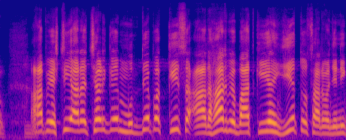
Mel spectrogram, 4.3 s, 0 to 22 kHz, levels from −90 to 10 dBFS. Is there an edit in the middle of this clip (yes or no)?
no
